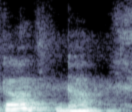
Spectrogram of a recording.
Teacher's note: यानी जब हम ड और ढ का उच्चारण करते हैं ड, ढ तो हमारी जीवा बहुत तेजी से ऊपर जाती है और उतनी ही तेजी से नीचे भी आती है। इसलिए इन्हें उछित व्यंजन भी कहते हैं।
